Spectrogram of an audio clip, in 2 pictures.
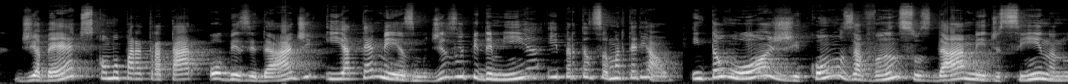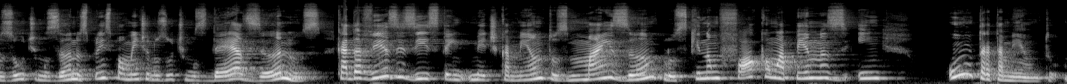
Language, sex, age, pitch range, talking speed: Portuguese, female, 40-59, 210-310 Hz, 110 wpm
